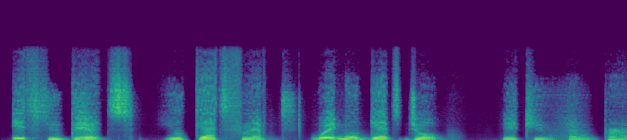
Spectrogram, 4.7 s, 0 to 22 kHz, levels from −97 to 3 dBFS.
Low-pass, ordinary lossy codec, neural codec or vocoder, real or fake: 14.4 kHz; none; codec, 44.1 kHz, 0.9 kbps, DAC; fake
